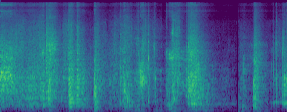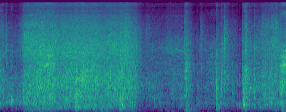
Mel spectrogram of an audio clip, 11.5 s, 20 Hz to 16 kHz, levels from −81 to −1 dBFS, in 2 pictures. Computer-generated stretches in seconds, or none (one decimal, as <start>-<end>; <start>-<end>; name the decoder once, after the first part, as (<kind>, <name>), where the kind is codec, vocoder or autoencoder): 2.6-5.8 (codec, SNAC)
